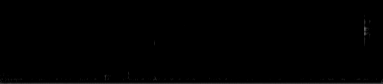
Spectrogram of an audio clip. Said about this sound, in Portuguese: vou até beber um, vou até beber aqui um, água para contar essa história.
